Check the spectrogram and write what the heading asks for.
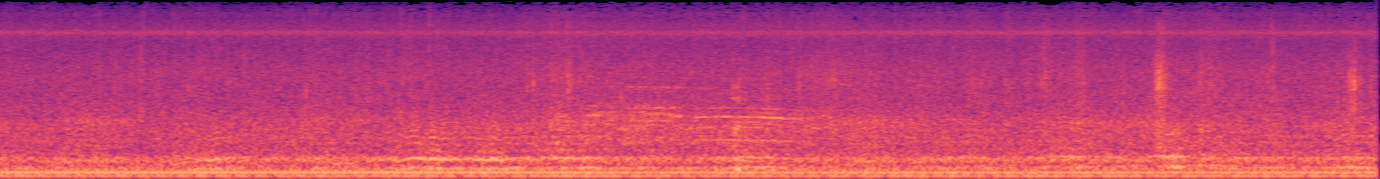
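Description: Wild giant honeybees buzzing around an open comb close to the microphone, a steady drone that wavers in pitch, over a constant low hum.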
